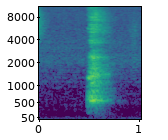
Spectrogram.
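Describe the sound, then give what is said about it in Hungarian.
A single sharp, loud dog bark, with silence before and after it. “Megnézem, miért ugat.”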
